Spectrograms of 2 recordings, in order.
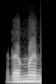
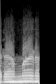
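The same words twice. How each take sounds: First: रमण ending in a plain n; wrong nasal. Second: रमण ending in retroflex ण; correct nasal. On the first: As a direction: say रमण as "raman". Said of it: "नहीं होता है". (रमण में न की ध्वनि) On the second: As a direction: curl the tongue ending रमण. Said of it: "होता है". (रमण में शुद्ध ण) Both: Shown as a demonstration.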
